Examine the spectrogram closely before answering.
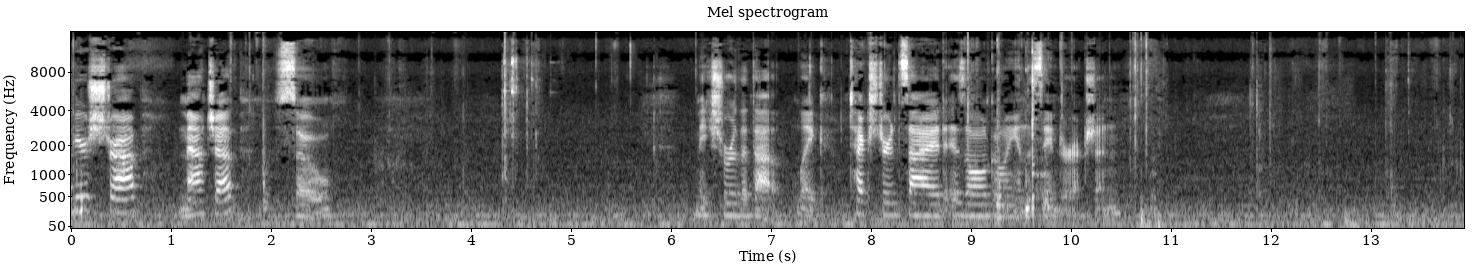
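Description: Stiff plastic straps rustle and creak as hands handle them.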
